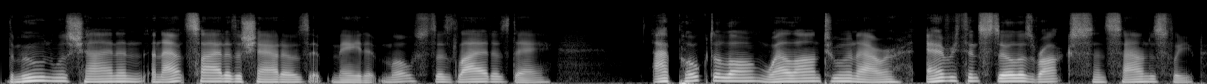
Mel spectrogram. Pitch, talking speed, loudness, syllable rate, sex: 130 Hz, 160 wpm, -18 LUFS, 4.0 syllables/s, male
